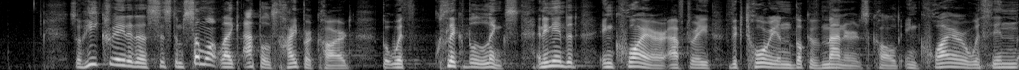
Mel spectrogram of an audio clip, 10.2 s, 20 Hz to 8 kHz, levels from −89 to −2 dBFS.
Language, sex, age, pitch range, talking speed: English, male, 40-59, 125-170 Hz, 160 wpm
